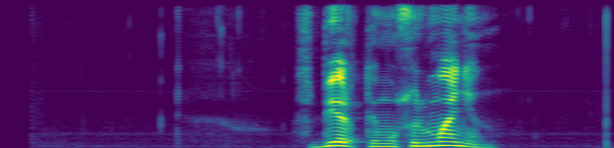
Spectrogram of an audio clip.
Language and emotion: Russian, angry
